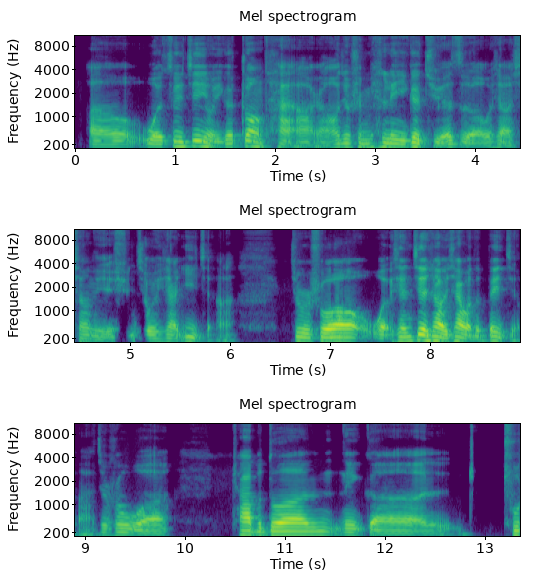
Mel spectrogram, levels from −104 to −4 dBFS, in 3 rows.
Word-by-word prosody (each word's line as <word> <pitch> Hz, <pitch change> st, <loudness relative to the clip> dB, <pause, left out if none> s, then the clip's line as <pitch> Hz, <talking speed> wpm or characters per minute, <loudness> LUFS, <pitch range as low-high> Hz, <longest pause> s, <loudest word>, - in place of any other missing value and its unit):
呃， 100 Hz, 0 st, -4 dB, 0.2 s
我 110 Hz, -2 st, 0 dB
最 140 Hz, +7 st, -2 dB
近 150 Hz, +3 st, 0 dB
有 135 Hz, -8 st, 0 dB
一 90 Hz, -, -6 dB
个 115 Hz, -, -2 dB
状 145 Hz, 0 st, 0 dB
态 -, -, -7 dB
啊， 90 Hz, -1 st, -5 dB
然 85 Hz, -, -10 dB
后 100 Hz, +5 st, -6 dB
就 120 Hz, -, -3 dB
是 115 Hz, -, -13 dB
面 115 Hz, +2 st, -4 dB
临 115 Hz, -, +1 dB
一 105 Hz, -, -1 dB
个 125 Hz, +1 st, +2 dB
抉 85 Hz, 0 st, -3 dB
择， 80 Hz, -6 st, -5 dB
我 85 Hz, +2 st, -6 dB
想 95 Hz, -4 st, -6 dB
向 100 Hz, +4 st, -8 dB
你 80 Hz, -2 st, -7 dB
寻 95 Hz, -, -15 dB
求 100 Hz, +2 st, -5 dB
一 -, -, -11 dB
下 100 Hz, -1 st, -4 dB
意 120 Hz, +1 st, -5 dB
见 -, -, -16 dB
啊。 -, -, -16 dB, 0.5 s
就 125 Hz, -, -2 dB
是 115 Hz, -, +2 dB
说 120 Hz, +1 st, +6 dB
我 -, -, -1 dB
先 120 Hz, +3 st, -1 dB
介 155 Hz, +5 st, +6 dB
绍 130 Hz, -5 st, +6 dB
一 -, -, 0 dB
下 105 Hz, -, +3 dB
我 -, -, +2 dB
的 -, -, -5 dB
背 -, -, -2 dB
景 -, -, -14 dB
啊， -, -, -14 dB
就 105 Hz, -, -9 dB
是 100 Hz, -, -15 dB
说 110 Hz, 0 st, -2 dB
我 85 Hz, -5 st, -1 dB, 0.6 s
差 125 Hz, -1 st, +4 dB
不 115 Hz, -, -3 dB
多 120 Hz, +1 st, +6 dB, 0.3 s
那 105 Hz, -1 st, -3 dB
个 85 Hz, -2 st, -2 dB, 0.8 s
出 125 Hz, -, -3 dB
105 Hz, 245 characters per minute, -25 LUFS, 90-120 Hz, 0.8 s, 说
